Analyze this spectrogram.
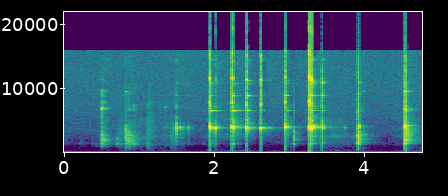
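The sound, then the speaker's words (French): A series of sharp glass clinks, around eight in quick irregular succession, some leaving a thin bright ring, as a maid serves drinks over a low steady hum, with no one speaking. “Une fois qu'elle les est servie, la bonne se retire.”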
